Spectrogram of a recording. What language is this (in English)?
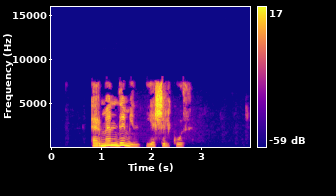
Bashkir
